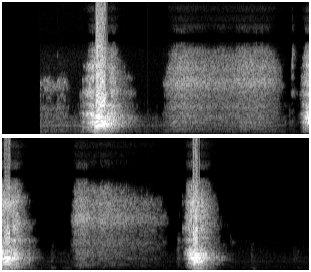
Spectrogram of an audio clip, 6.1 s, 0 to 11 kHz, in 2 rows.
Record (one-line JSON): {"exhalation_length": "6.1 s", "exhalation_amplitude": 32768, "exhalation_signal_mean_std_ratio": 0.31, "survey_phase": "alpha (2021-03-01 to 2021-08-12)", "age": "45-64", "gender": "Male", "wearing_mask": "No", "symptom_none": true, "smoker_status": "Never smoked", "respiratory_condition_asthma": false, "respiratory_condition_other": false, "recruitment_source": "REACT", "submission_delay": "1 day", "covid_test_result": "Negative", "covid_test_method": "RT-qPCR"}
